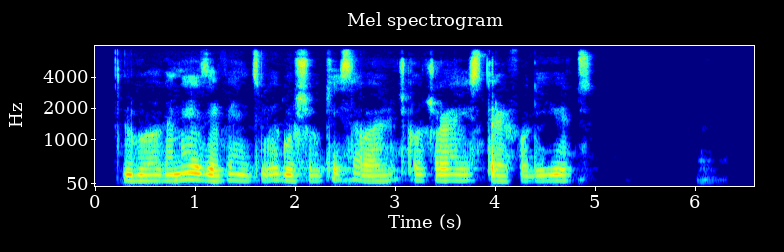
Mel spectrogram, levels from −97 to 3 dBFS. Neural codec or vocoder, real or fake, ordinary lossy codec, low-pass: none; real; none; none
